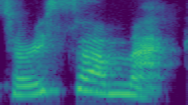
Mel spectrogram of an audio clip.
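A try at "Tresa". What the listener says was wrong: Not Teresa. You put an E in Teresa.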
